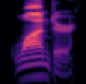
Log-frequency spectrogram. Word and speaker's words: wander: more frequent and then the second word is going to be wander wander with an a sound W wander so again Wonder wander this can also be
